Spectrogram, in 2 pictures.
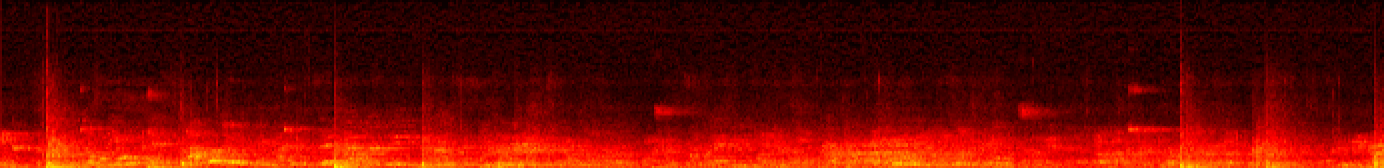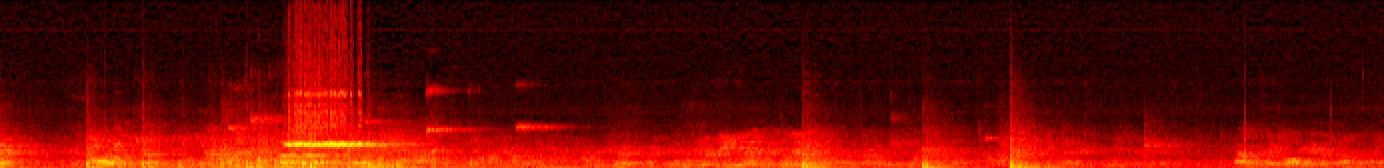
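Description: A basketball bouncing and being dribbled on a gym floor, with sharp knocks at irregular intervals echoing in the large hall, under continual voices of players and spectators.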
